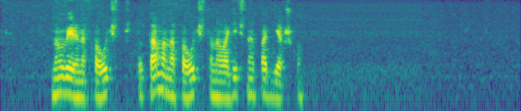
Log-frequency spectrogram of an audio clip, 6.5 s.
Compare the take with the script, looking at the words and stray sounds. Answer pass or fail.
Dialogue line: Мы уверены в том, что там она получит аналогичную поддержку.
fail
